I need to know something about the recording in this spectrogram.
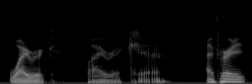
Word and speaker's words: Weirich: Weirich. Weirich. Yeah. I've heard it in like 3 different ways. Yeah, everybody pronounces it wrong.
